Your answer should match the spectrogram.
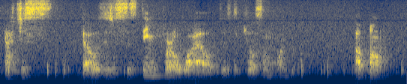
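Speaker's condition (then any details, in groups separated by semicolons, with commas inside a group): No condition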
